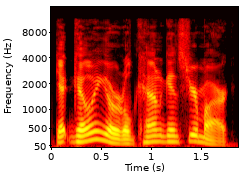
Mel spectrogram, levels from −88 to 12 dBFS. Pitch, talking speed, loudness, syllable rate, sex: 135 Hz, 255 wpm, -17 LUFS, 5.2 syllables/s, male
